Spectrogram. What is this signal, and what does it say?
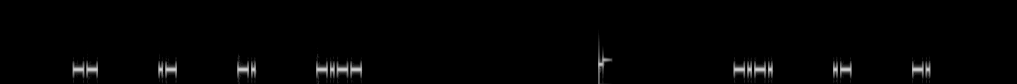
Morse code, heard as a keyed tone, about 34 wpm, spaced as for 12 wpm, 690 Hz. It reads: MANY CAN
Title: 6x Character Spacing - Top 500 Words - 35wpm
